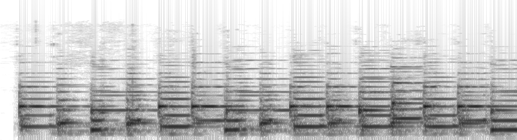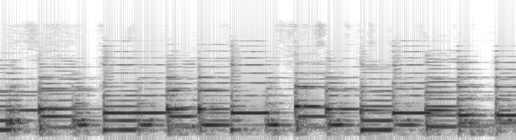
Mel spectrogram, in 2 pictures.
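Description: An instrumental introduction to the nursery rhyme "Rain, Rain, Go Away", played for children to sing: a bright, steady melody of plucked or struck notes over repeating lower chords, moving at an even, bouncy pace with no voices.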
